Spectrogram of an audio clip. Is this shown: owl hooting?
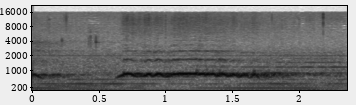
yes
